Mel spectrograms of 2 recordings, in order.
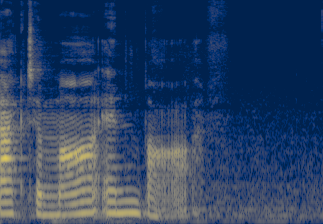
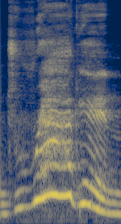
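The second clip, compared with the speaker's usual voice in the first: higher, louder yell; screaming; 9 semitones higher, 3 dB louder than usual. Acted. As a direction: shout in panic. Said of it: "they screamed".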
